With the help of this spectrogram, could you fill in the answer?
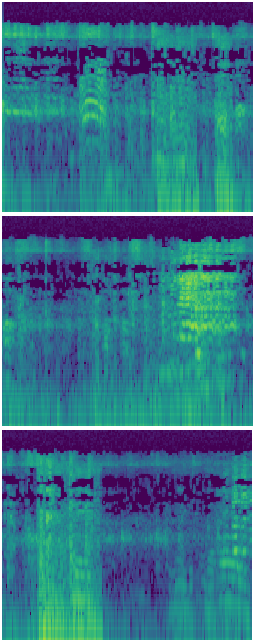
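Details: Goats at Amang Victorio Goat farm being given vitamins: a wavering, quavering bleat near the start and another at the end, amid people talking, thuds and handling noise.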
